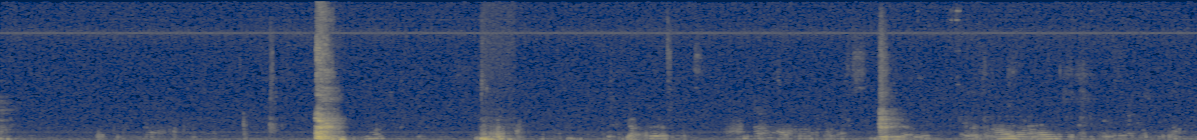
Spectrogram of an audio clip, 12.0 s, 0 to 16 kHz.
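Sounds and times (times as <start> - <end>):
person clearing throat: 3.2 - 3.5.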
